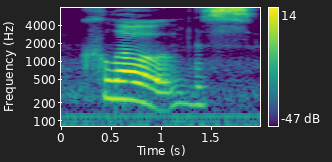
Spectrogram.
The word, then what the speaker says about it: clothes: You might see some tutorials on YouTube where they say you should use a TH sound there. Clothes. With a little TH in there. You can say that, but when native speakers are speaking quickly, we just say these 2 words the same.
